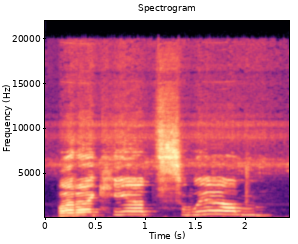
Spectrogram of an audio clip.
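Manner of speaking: resigned, eerie ghost voice, very high, very slow. Narrator reading a character's words heard from far away, in an eerie, resigned ghost voice. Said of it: "It was eerie, resigned, the voice of a ghost".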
